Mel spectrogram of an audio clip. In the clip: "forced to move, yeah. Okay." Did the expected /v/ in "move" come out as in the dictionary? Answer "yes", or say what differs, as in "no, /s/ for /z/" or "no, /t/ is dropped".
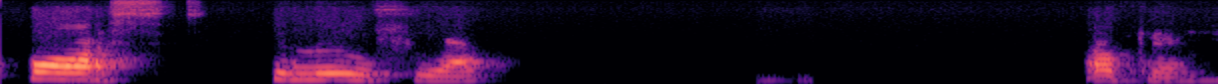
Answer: no, /f/ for /v/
